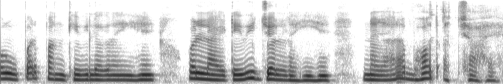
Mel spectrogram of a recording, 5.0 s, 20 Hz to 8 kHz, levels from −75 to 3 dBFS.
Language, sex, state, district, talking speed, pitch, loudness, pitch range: Hindi, female, Maharashtra, Mumbai Suburban, 200 wpm, 175 Hz, -17 LUFS, 165-200 Hz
